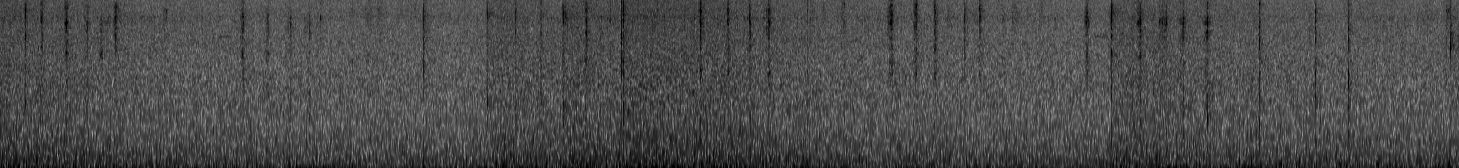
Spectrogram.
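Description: Faint, scattered small ticks and light scratching of an ink blending tool's foam pad dabbed and rubbed along the edges of a thin paper strip, over low room hiss.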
